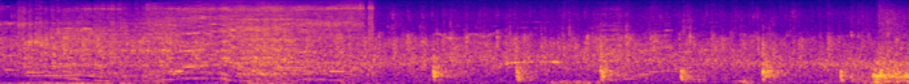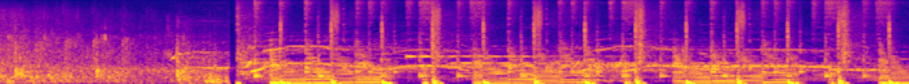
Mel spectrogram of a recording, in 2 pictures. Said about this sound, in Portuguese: uma salva de palmas para Leandra Soares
